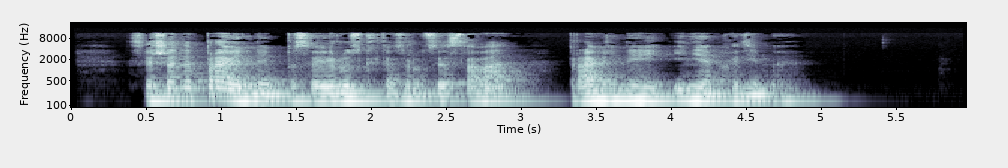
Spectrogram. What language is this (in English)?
Russian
